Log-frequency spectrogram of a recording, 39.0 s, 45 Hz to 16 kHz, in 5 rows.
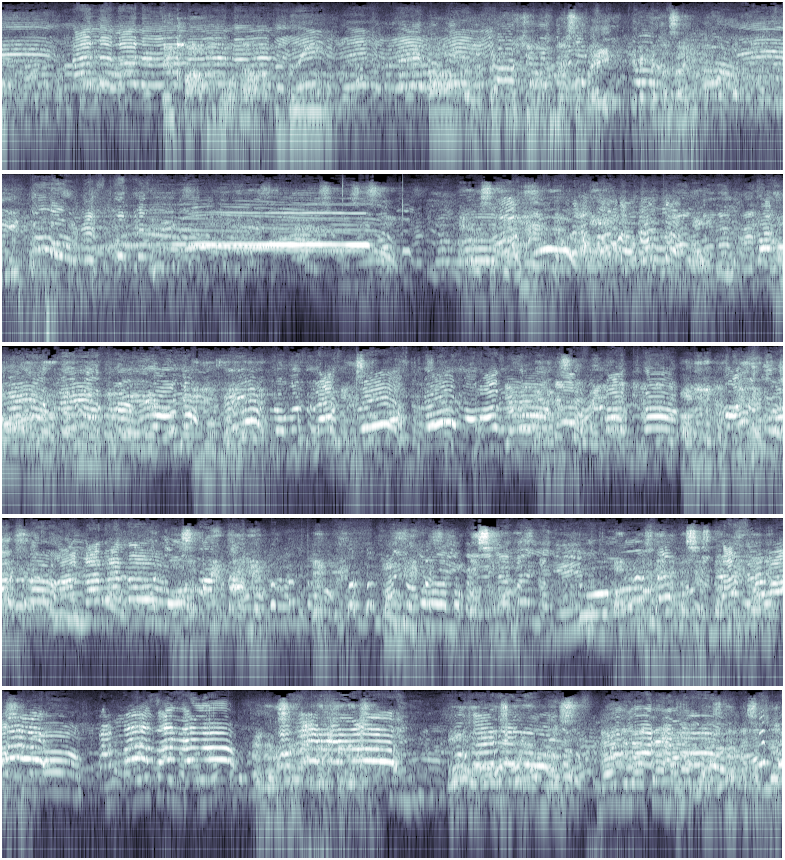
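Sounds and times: crowd chatter: 0.0s - 39.0s.

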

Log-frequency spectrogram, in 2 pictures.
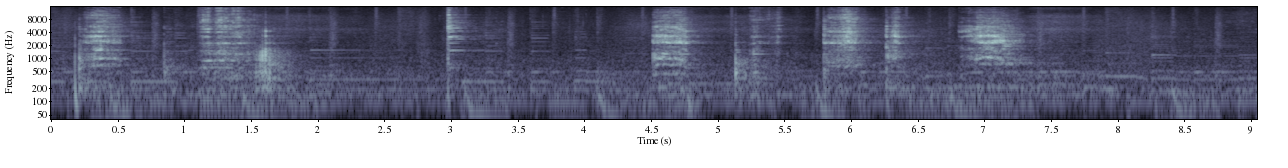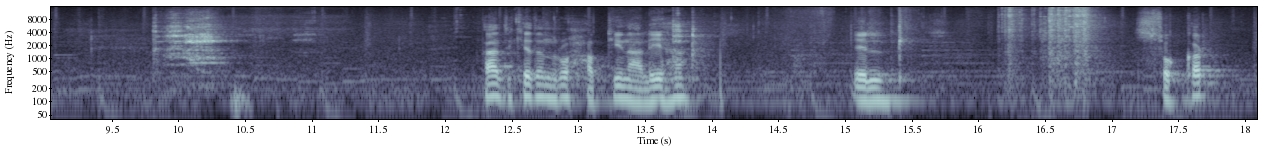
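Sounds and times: faint background music: 0.0s - 18.0s.

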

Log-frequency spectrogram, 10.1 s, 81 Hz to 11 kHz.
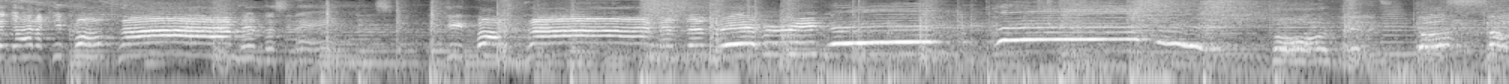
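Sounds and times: woman singing: 0.0s - 8.6s
band backing music: 0.0s - 10.0s.

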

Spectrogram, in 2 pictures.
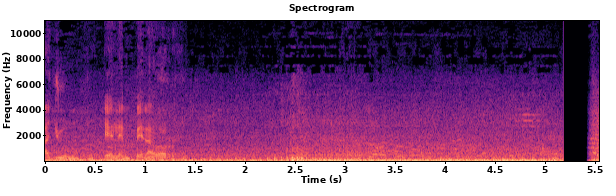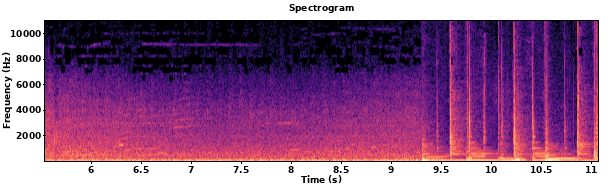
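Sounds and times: voices of passersby: 0.0s - 9.3s.

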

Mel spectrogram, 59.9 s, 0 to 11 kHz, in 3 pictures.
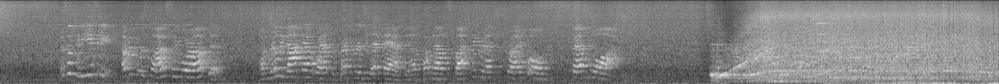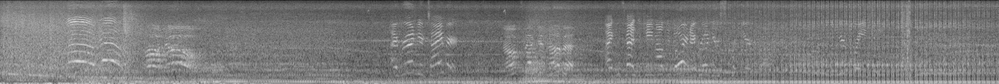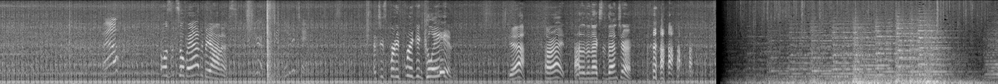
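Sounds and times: hiss: 0.0s - 14.2s
high whine falling in pitch: 14.1s - 46.0s
engine running at low rumble: 14.2s - 59.9s.

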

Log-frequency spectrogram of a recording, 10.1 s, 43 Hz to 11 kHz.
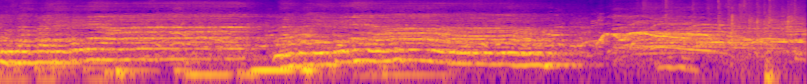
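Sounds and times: song being sung: 0.0s - 7.4s
crowd cheering and shouting: 6.1s - 10.0s.

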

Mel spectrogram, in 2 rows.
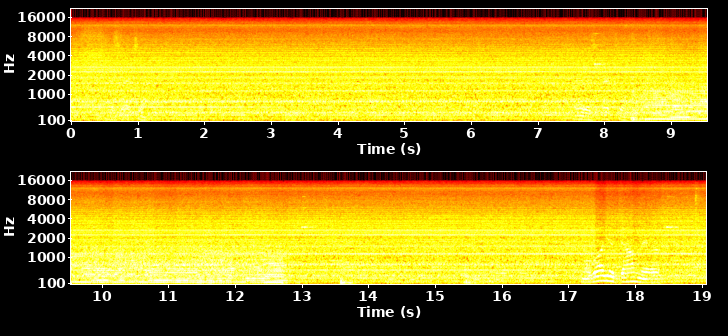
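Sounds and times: machine spindle whining: 8.2s - 13.2s
low drive hum: 8.4s - 13.0s.

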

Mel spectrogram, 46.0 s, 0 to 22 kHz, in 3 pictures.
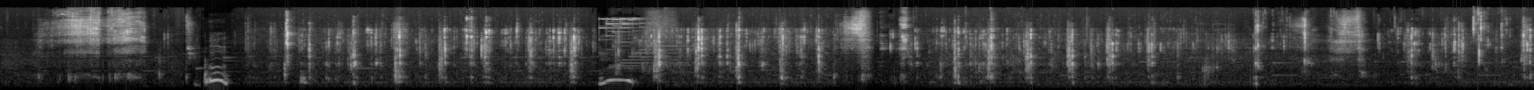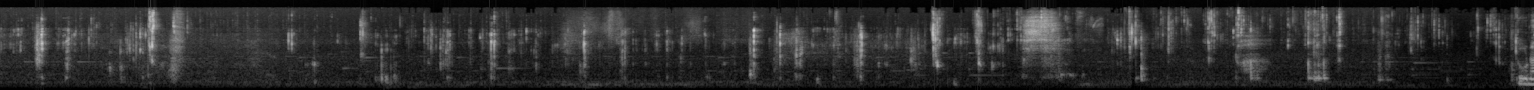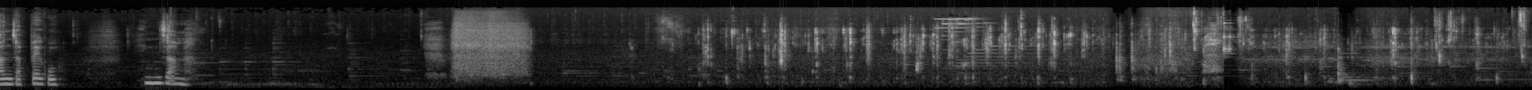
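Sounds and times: close chewing mouth sounds: 2.4s - 17.2s, 18.2s - 30.5s, 37.3s - 46.0s.

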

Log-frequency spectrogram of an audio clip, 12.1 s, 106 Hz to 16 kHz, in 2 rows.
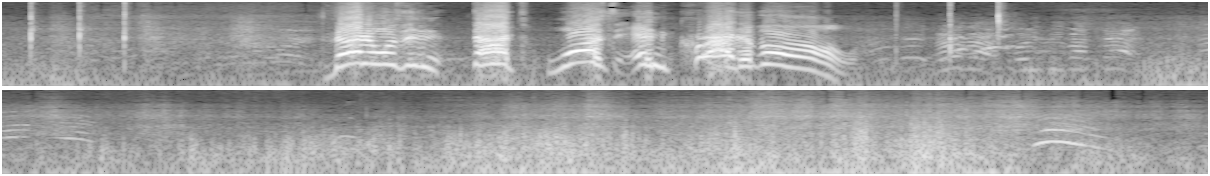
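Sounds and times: roller coaster wheels rumbling: 0.0s - 12.0s
wind on microphone: 4.8s - 12.0s.

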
